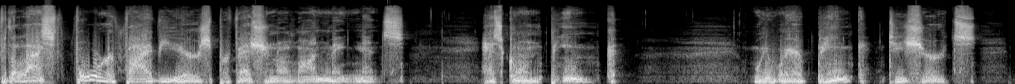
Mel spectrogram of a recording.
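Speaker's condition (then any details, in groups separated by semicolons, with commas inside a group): Throat cancer survivor; raspy voice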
